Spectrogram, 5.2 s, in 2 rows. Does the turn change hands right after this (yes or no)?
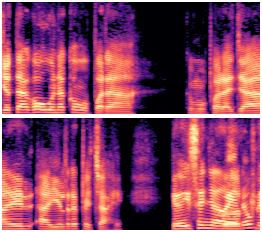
no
